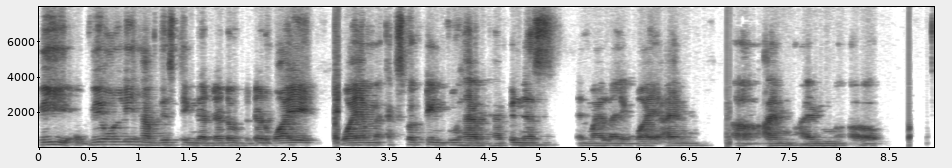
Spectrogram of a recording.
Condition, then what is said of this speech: Stuttering. I think talking about stammering, it doesn't affect my everyday life anymore, but the first 20 years of my life was very difficult because I was living in denial.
